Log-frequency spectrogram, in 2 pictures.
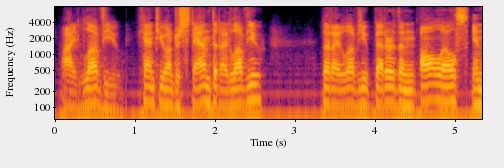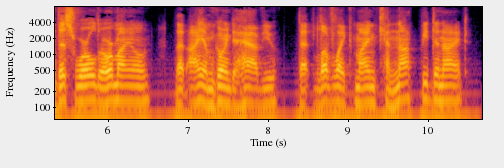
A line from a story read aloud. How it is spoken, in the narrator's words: I cried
